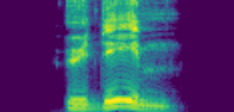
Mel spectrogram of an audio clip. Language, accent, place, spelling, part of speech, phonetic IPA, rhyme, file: German, Germany, Berlin, Ödem, noun, [øˈdeːm], -eːm, De-Ödem.ogg
- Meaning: oedema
